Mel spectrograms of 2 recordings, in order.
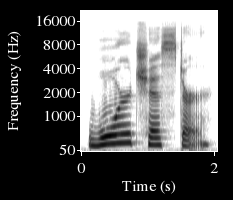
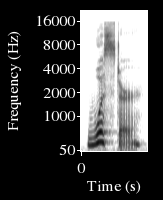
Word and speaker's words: Worcester: Common mispronunciation, Wor-ches-ter. Correct pronunciation, Woos-ter. Only two syllables, one of English's most famous spelling traps.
